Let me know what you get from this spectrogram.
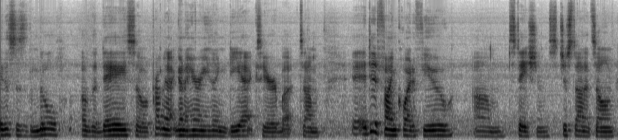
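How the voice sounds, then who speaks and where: A man with a middle-pitched voice reviews a gadget off the cuff. He talks in a rambling, hesitant way, thinking out loud. The recording has some background noise. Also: vocal fry, poor audio. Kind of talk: casual unscripted product review.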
